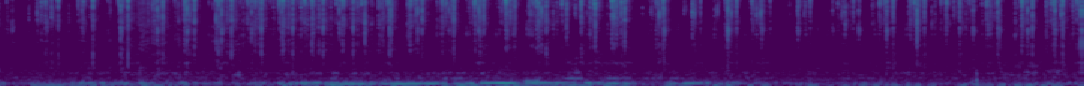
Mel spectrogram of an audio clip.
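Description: Long acrylic nails tap and scratch around the glass body of a wax-filled glass jar candle. Rapid, dry, bright clicks and scratchy strokes run continuously, each tap dying out instantly, over a faint low rumble.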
